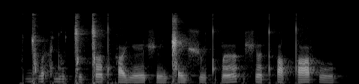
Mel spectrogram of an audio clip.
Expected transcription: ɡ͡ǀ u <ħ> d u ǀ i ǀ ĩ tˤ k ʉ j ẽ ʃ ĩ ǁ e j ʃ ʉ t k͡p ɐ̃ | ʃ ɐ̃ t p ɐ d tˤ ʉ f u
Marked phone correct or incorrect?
correct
